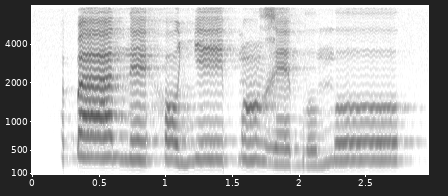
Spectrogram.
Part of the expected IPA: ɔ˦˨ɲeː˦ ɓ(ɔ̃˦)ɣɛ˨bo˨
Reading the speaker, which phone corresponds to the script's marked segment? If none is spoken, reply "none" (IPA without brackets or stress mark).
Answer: ɔ̃˦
